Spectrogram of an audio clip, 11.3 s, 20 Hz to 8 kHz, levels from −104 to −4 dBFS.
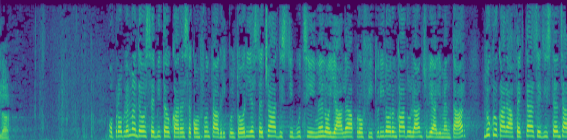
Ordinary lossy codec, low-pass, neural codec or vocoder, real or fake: none; none; none; real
